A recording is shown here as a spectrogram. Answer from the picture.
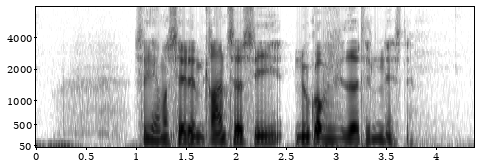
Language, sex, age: Danish, male, 25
